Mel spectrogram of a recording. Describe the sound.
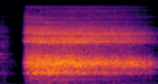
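A forceful, deliberate out-breath from a person, pushed proactively through an open mouth and throat. It is a single loud, airy rush that starts abruptly and lasts about two seconds, tapering slightly, heard alone without speech.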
